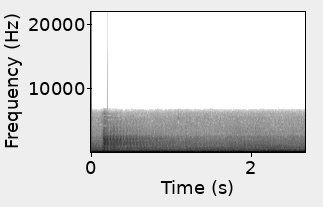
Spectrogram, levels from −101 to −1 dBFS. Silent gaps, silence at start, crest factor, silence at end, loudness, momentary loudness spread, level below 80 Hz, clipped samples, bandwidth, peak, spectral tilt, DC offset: none; 0 s; 6 dB; 0 s; -11 LUFS; 1 LU; -6 dBFS; under 0.1%; 3.6 kHz; 0 dBFS; -9 dB/octave; under 0.1%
